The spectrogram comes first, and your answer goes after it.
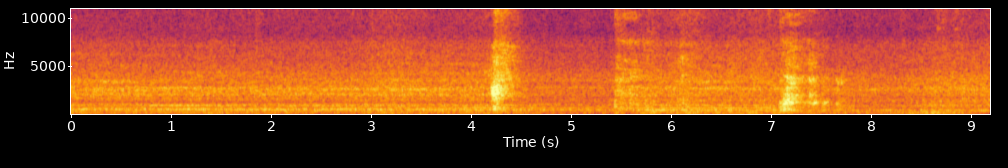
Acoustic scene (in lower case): subway train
